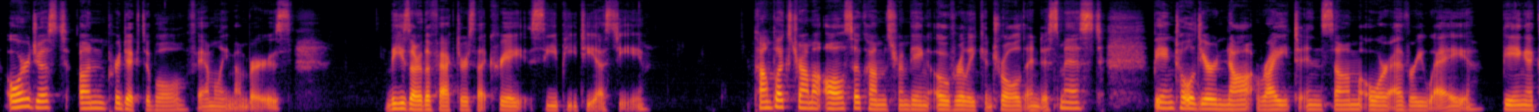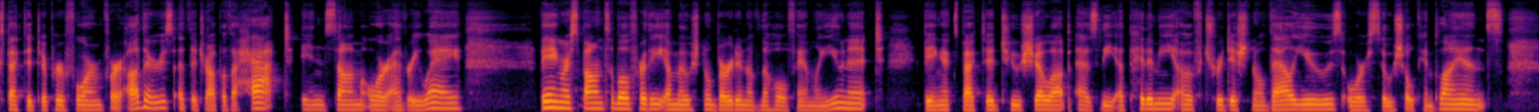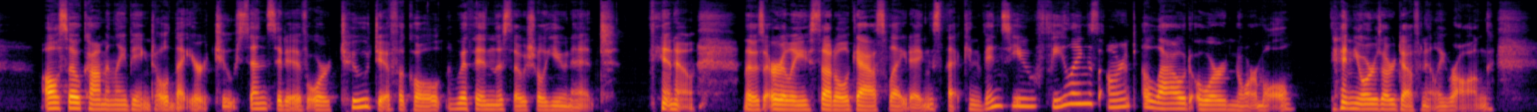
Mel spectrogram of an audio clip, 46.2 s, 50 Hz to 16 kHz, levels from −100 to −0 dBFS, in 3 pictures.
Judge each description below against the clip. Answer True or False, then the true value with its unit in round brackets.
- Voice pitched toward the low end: False (150 Hz)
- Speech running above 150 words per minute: False (140 wpm)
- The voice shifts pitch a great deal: False (3.9 semitones)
